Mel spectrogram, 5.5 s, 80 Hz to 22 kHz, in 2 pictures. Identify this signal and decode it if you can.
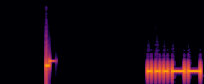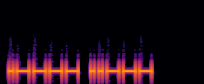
Morse code, heard as a keyed tone, about 22 wpm, 700 Hz. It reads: 312
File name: practice / 22wpm / Three Letter-Number Combinations - 22wpm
